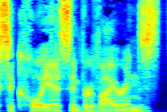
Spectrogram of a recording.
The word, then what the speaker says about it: Sequoia sempervirens: You know, they've got like Sequoia sempervirens tattooed on them somewhere.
